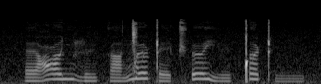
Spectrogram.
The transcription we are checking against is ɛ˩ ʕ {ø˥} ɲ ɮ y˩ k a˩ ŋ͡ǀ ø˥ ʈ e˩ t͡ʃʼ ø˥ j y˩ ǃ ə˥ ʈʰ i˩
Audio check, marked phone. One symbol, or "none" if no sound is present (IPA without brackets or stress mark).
œ˥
